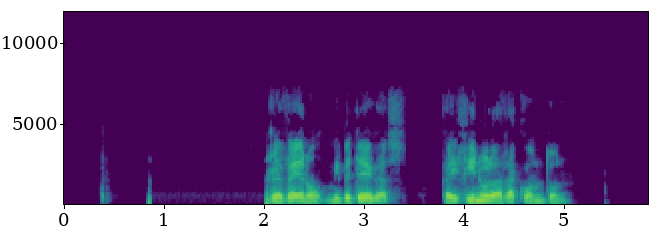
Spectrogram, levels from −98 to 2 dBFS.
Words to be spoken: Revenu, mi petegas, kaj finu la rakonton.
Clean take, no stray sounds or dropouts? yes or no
yes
